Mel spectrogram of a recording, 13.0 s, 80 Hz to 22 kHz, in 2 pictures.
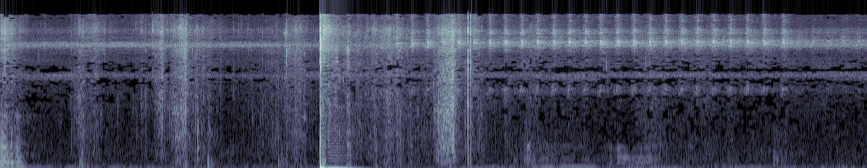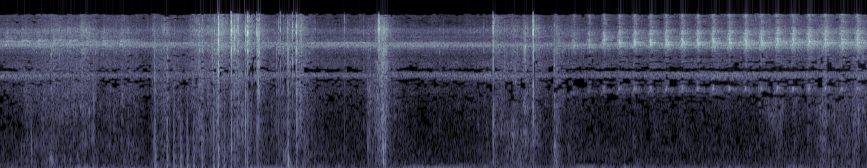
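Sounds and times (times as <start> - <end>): leaves and twigs crackling underfoot: 0.0 - 4.3, 4.9 - 11.1, 12.2 - 13.0
night insects chorus: 0.0 - 13.0.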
